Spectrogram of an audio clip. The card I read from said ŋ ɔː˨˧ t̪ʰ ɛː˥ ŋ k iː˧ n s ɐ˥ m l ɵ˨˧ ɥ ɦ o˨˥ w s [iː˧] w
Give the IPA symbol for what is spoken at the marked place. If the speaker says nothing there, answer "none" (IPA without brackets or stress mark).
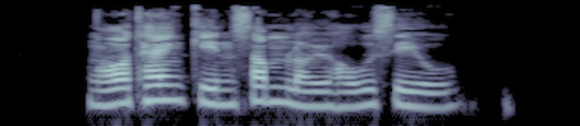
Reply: iː˧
